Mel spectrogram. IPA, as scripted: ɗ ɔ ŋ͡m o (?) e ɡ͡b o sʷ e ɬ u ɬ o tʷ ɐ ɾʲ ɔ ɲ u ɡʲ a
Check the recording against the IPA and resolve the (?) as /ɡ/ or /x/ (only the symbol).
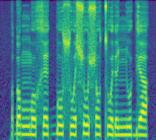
x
